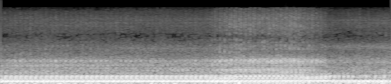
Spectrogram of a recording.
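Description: A Harley-Davidson Dyna Super Glide motorcycle engine runs loud and close, holding a steady, throbbing V-twin rumble that swells slightly as the throttle is opened partway through.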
